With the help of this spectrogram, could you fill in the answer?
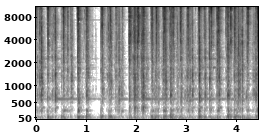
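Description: A backlit, typewriter-style mechanical keyboard with round retro plastic keycaps and a hollow body is typed on with long coffin nails and fingertips. It makes a quick run of sharp, bright, clacky keystrokes with very little low end, each one dying away almost instantly. A brief pause comes about a second in, and a faint steady hum sits underneath.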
